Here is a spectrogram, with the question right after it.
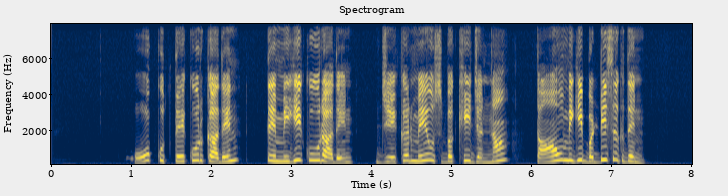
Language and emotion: Dogri, fearful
